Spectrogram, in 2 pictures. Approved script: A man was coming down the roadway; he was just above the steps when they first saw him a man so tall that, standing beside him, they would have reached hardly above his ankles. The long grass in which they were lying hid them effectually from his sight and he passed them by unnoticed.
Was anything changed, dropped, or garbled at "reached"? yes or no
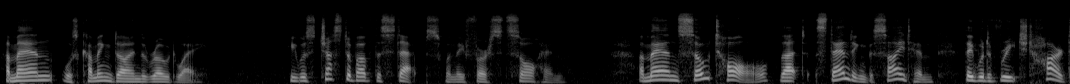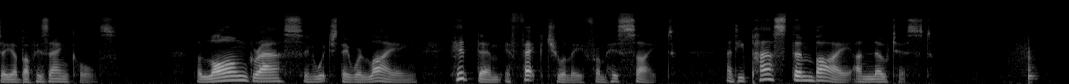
no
